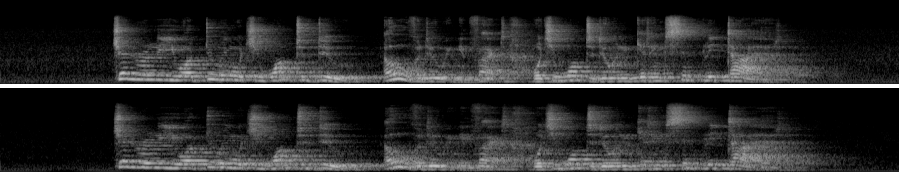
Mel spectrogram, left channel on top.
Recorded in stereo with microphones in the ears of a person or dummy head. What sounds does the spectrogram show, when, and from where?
1.1 s a man speaking: 60° left (ahead or behind), 0.6 m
